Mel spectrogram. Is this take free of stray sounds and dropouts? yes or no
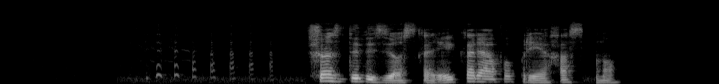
no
